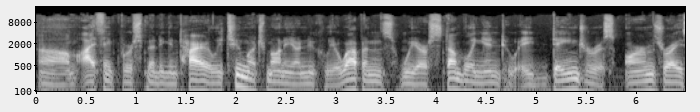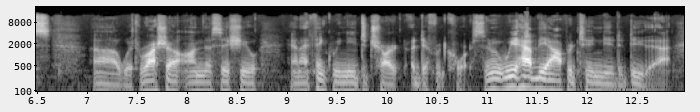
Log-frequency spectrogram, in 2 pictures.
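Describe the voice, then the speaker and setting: A man with a very deep, low pitch, ordinary pitch variation and a fairly quick pace. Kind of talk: recorded address to camera. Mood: earnest, policy argument. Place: studio. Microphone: lapel.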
